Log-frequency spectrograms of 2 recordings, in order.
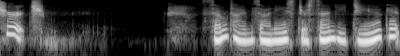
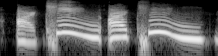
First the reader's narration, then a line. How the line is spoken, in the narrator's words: the people cried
